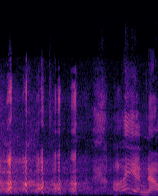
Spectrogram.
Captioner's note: laughter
